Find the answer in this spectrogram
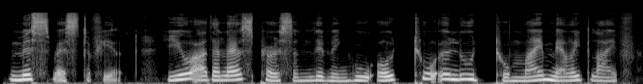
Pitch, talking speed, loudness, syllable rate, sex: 195 Hz, 150 wpm, -16 LUFS, 4.3 syllables/s, female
